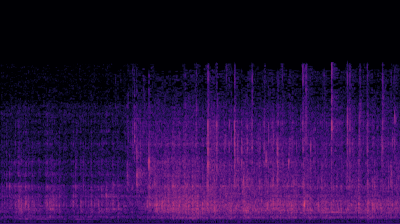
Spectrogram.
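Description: Green pea and semolina tikkis shallow-frying in hot oil in a frying pan, a faint sizzle. The sizzle grows louder about a second and a half in, as a second tikki goes into the oil.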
